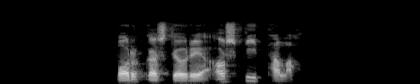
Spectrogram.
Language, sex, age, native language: Icelandic, male, 30-39, Icelandic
